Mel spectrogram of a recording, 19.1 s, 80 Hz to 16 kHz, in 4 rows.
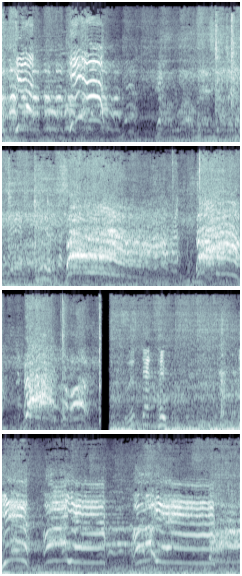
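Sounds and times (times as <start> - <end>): men yelling: 0.0 - 3.3, 4.7 - 11.4
background music with bass: 0.0 - 19.0.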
